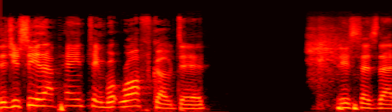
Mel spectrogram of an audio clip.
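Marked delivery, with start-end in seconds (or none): 0.0-2.1 put-on British accent. Redoing a lyric line with another painter after being asked: british accent. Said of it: "you should just do this line in that accent".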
